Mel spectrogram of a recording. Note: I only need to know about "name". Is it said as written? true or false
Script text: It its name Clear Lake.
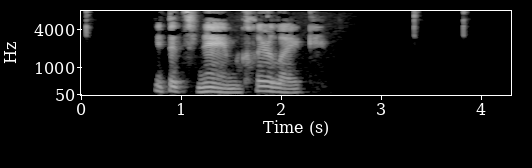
true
